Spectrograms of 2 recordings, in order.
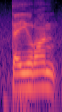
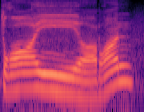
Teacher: طیرًا نہیں طَيْرًا را موٹا دو زبر آگے ہیں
